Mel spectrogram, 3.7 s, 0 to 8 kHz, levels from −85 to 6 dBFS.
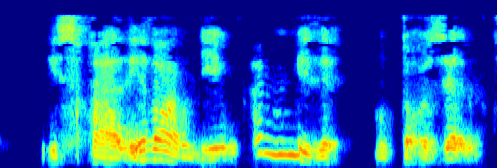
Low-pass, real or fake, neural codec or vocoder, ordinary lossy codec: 7.2 kHz; fake; codec, 16 kHz, 4 kbps, FreqCodec, smaller model; MP3, 24 kbps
